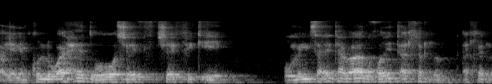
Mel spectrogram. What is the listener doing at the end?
listening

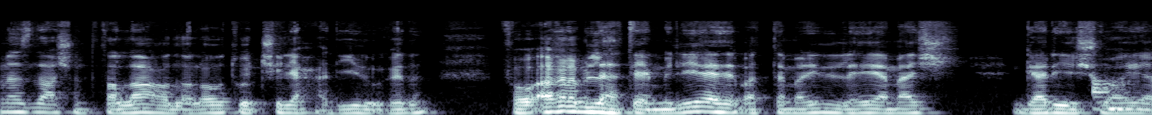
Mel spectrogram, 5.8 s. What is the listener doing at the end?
listening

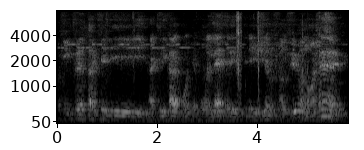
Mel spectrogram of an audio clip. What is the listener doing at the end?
taking over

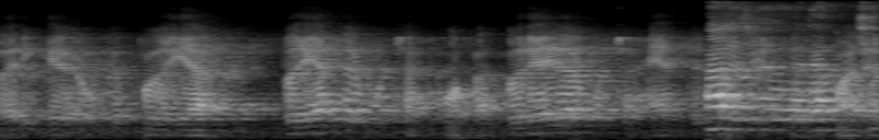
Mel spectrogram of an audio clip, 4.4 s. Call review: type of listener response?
taking over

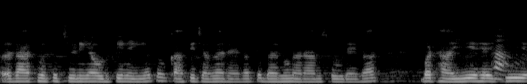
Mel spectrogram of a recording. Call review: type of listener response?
listening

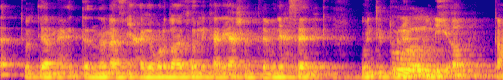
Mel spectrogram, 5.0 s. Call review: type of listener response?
listening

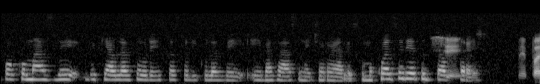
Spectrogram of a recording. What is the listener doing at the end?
taking over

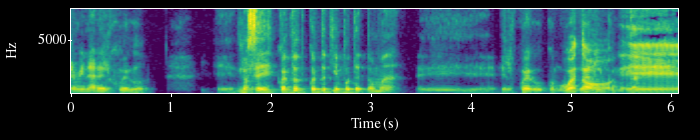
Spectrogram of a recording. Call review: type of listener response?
taking over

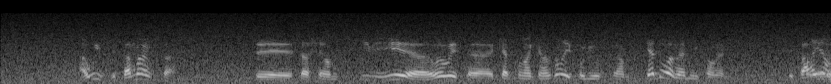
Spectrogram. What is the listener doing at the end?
taking over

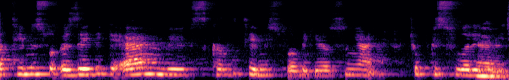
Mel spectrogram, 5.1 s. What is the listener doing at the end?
listening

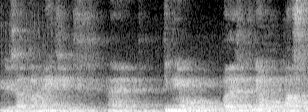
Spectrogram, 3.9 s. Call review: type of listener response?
listening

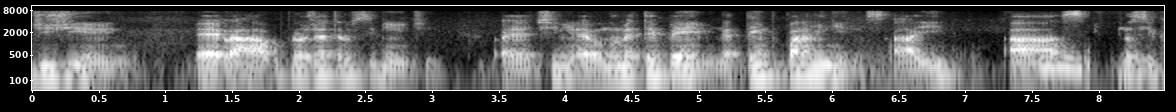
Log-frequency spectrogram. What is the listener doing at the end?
listening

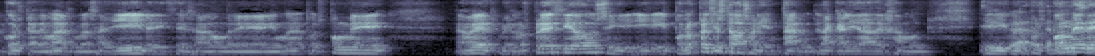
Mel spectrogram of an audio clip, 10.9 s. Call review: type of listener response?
taking over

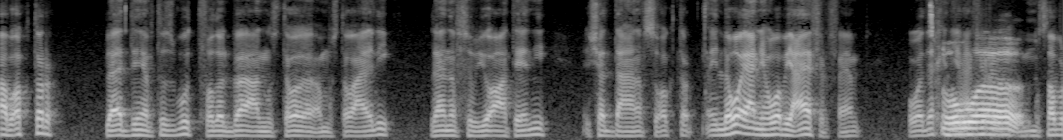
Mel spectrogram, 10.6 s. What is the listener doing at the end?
listening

